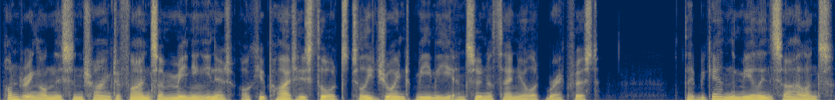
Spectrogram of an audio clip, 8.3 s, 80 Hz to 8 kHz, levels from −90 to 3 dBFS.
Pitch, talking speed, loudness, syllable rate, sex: 110 Hz, 210 wpm, -16 LUFS, 5.7 syllables/s, male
